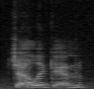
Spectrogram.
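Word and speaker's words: dealgan: drop spindle which is called a gel again but it's spelled deal Gann because Gaelic so this is the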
